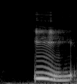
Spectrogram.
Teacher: your tongue is going to be very high and very flat in your mouth and it's going to be behind your front teeth but not touching anything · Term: long e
